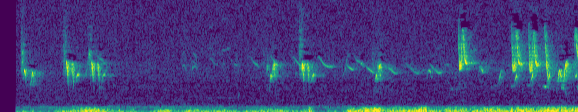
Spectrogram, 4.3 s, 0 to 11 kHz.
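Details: Cetti's warblers displaying during spring migration in Lesvos, Greece, in 2015, giving sharp, high, clipped notes in quick, uneven bursts over a steady low rumble of wind or background noise.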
